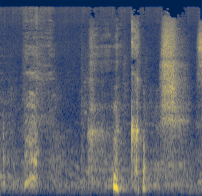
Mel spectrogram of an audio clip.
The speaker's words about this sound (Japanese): すげえ咳咳じゃねえやすげえくしゃみしてんな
